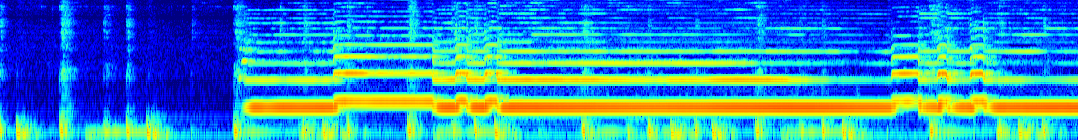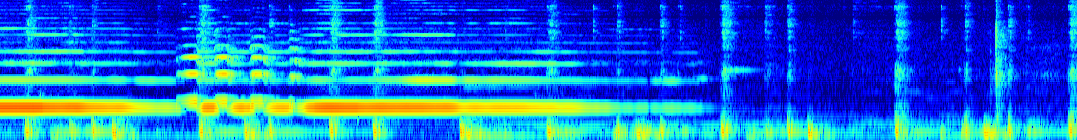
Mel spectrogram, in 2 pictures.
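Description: Side-blown wooden flute playing a slow melody that starts about two seconds in: long held notes, each broken by quick trills and grace notes, with the last long note fading out after about thirteen seconds.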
